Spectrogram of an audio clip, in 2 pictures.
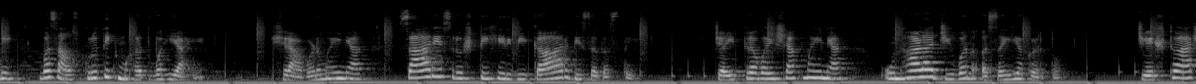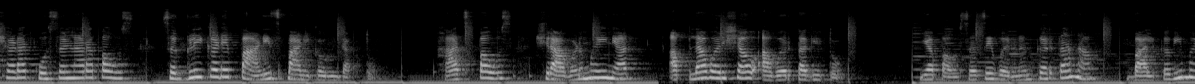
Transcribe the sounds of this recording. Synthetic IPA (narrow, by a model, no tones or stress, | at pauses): ɽiːk | ʋəsãw̃skɾut̪ikməɦət̪ːʋəɦiːaɦḛ | ɕɾaʋəɳm̤əɦinjat̪ | saɾiːsɾuʂʈiːɦiɾʋiɡaɾd̪isət̪əst̪e | t͡ɕəit̪ɾəʋəjɕakm̤əɦinjat̪ | unɦaɭad͡ʑiʋənəsəjːəkəɾt̪o | t͡ɕeʂʈʰəaɕaɽat̪̚kosəɭɳaɾapaus | səɡɭikəɽepaɽ̃iːt͡spaɽ̃iːkəɾuːnʈakʰt̪o̰hat͡spausɕɾaʋəɳm̤əjnjat̪aplaʋəɾʂaʋaʋəɾt̪aɡʱet̪o | japawsat͡seʋəɾɳənkəɾt̪anabalkəʋiːmə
